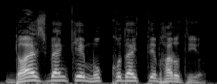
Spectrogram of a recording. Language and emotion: Bengali, neutral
